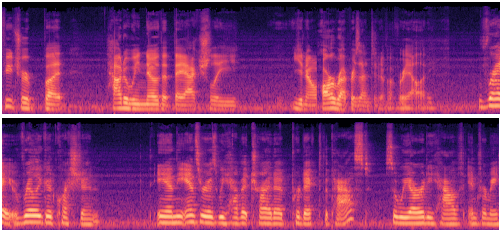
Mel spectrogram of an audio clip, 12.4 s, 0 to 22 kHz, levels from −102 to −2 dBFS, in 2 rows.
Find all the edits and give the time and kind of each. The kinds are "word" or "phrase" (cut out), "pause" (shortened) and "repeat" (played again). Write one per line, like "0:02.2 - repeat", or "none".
0:03.9 - word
